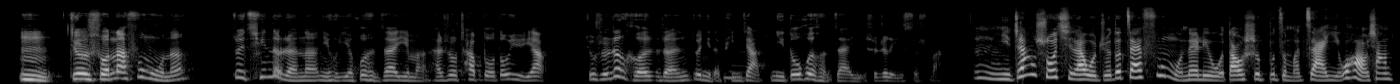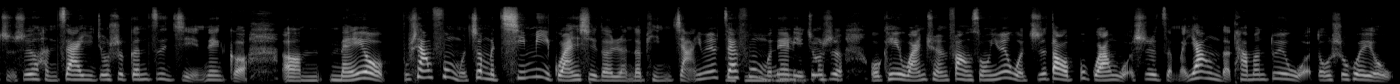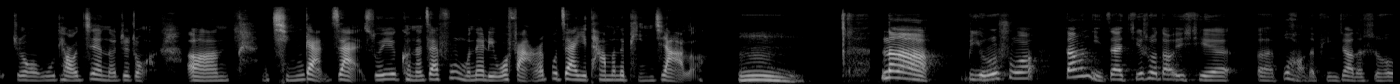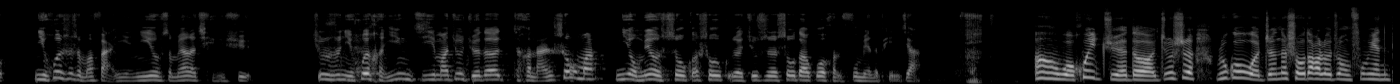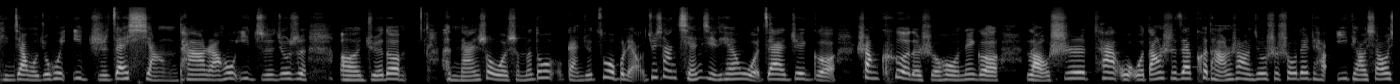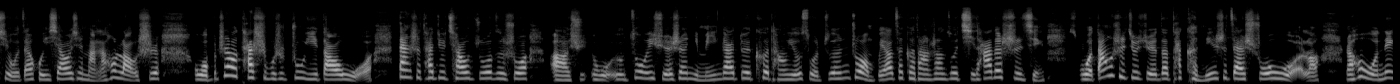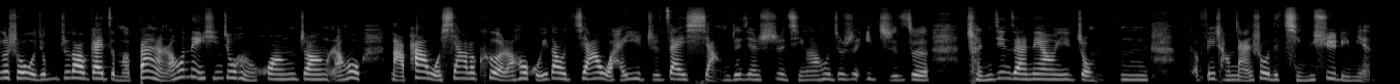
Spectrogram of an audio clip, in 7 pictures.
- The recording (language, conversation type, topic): Chinese, advice, 我很在意别人的评价，怎样才能不那么敏感？
- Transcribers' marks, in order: other background noise; tsk; other noise; lip smack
